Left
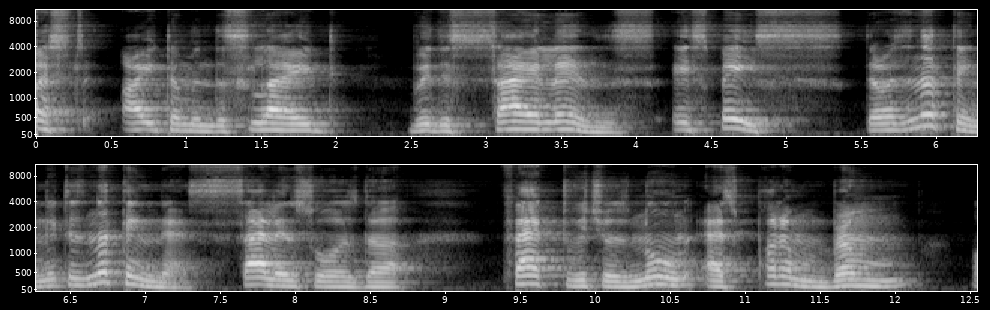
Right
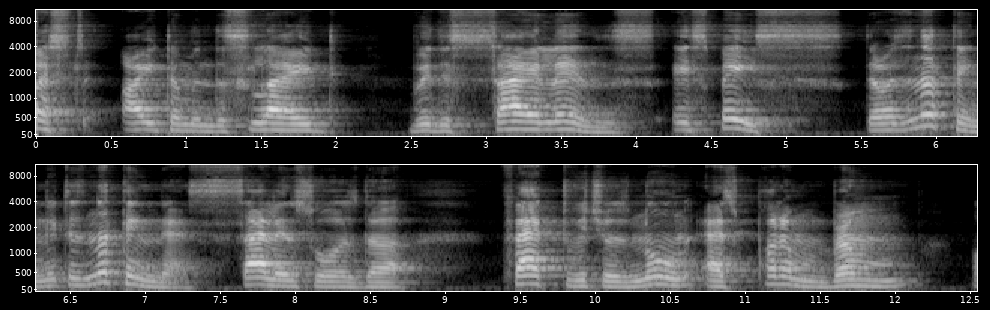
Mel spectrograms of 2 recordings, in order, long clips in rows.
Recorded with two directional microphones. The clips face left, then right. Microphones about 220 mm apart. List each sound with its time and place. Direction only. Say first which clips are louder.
0.0 s a man's voice: left 3 dB; 35° left (ahead or behind)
